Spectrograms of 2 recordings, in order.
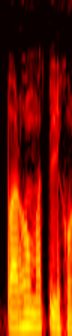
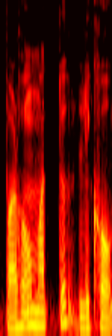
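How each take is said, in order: First: "पढ़ो" के बाद हल्का ठहराव, "मत लिखो" साथ में; "मत लिखो" को बिना रुके जोड़कर बोलें; पढ़ो पर विराम. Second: धीमे "पढ़ो मत", ठहरकर "लिखो"; "मत" के बाद रुकें, "लिखो" अलग बोलें; मत के बाद विराम. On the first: ("पढ़ो", फिर एक साँस में "मत लिखो") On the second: ("पढ़ो मत" साथ में, धीरे, फिर विराम और "लिखो") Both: Shown as a demonstration. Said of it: "एक छोटे से विराम की वजह से".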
